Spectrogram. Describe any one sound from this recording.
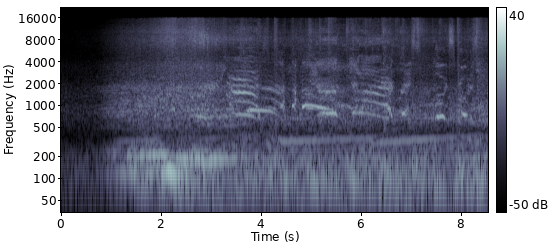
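Vehicle engines roar loudly.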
